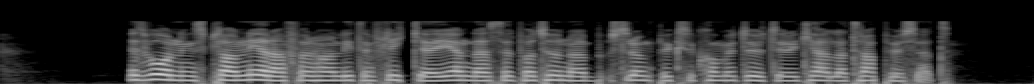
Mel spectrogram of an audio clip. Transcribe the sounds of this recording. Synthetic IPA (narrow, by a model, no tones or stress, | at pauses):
ɛt̪voːnɪŋspʰlɑːnːeːd̪anfœːɾɦanɛnliːt̪ənflɪkːaɛɛnd̪ast̪ɛt̪̚pʰɑːt̪ʰɵnːast̪ɾɵmp̚bʏksəkʰɔmːɪt̪ʉ̟ːt̪ɪd̪ɛkʰalːat̪ʰɾapːhʉ̟ːsə̰t̪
